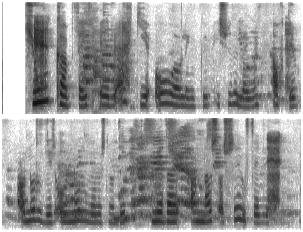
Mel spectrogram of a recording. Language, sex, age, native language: Icelandic, male, 20-29, Icelandic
